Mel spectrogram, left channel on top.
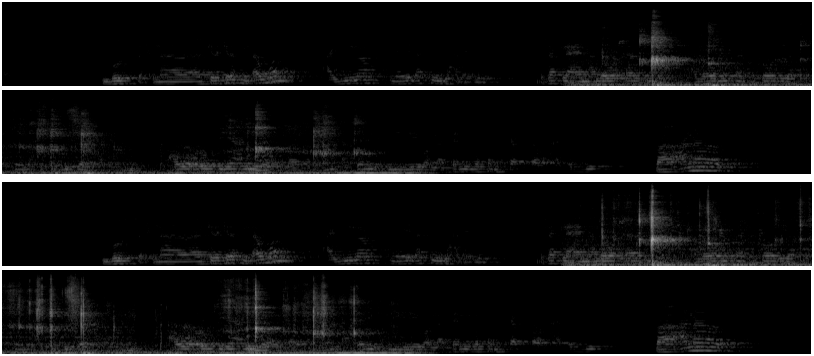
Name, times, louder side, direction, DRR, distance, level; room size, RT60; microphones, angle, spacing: voice 1, 1.0-4.9 5.3-6.6 6.8-9.5 9.7-14.1 14.6-15.4, right 1 dB, ahead, 0 dB, 0.3 m, -55 dB
Chewing mastication, 5.6-12.2, right 6 dB, 90° right, 0.3 m, -44 dB
4.0 x 2.7 x 3.0 m, 1.1 s
head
